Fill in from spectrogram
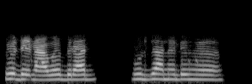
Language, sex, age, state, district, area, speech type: Bodo, female, 18-30, Assam, Udalguri, rural, conversation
